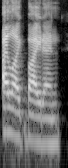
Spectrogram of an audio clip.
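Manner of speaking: normal talking voice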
